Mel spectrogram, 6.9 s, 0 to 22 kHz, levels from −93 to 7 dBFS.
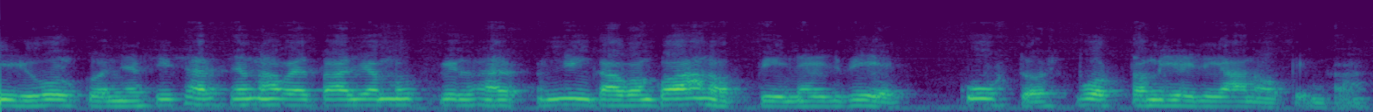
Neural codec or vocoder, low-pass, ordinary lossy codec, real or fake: codec, 24 kHz, 6 kbps, HILCodec; none; none; fake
